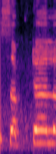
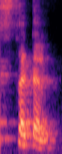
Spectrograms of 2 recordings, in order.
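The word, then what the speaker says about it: subtle: सबटल mention किया है यहां पर बी साइलेंट है तो व कॉल इट सटल ओके और सेकंड में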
